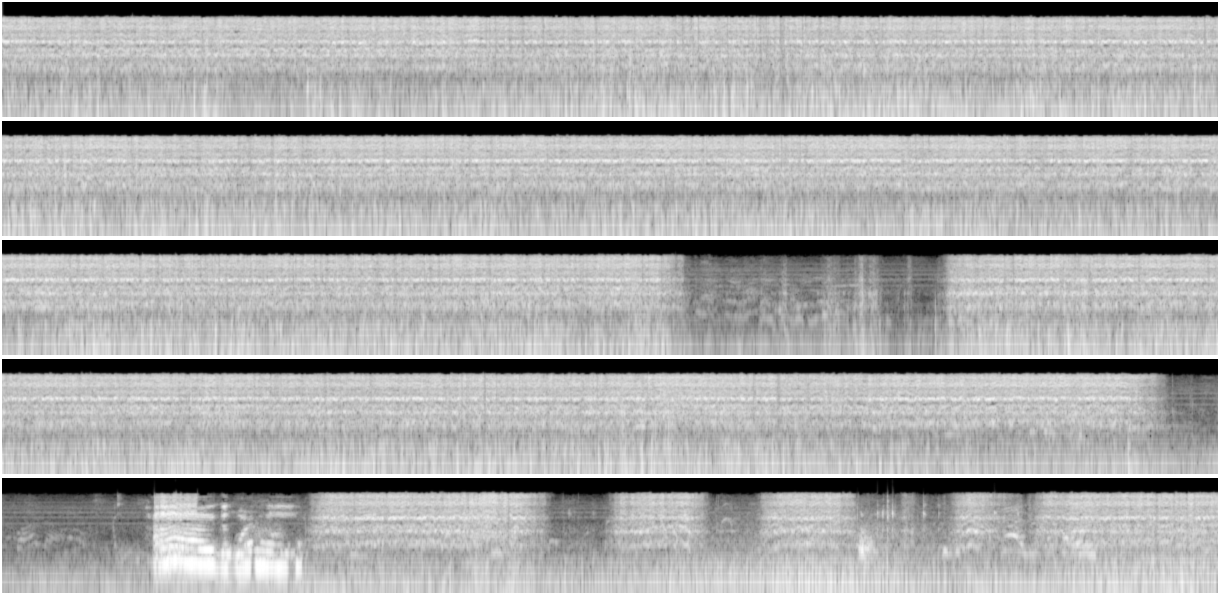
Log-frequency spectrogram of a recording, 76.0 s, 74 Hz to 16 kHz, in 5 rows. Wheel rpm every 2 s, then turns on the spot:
220, 210, 210, 230, 230, 220, 230, 210, 220, 220, 230, 220, 230, 230, 220, 220, 230, 230, 220, 100, 20, 170, 210, 230, 220, 210, 230, 230, 220, 190, 10, 0, 120, 150, 90, 100, 50, 210.
38-40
